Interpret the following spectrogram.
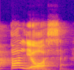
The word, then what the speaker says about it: palhoça: uma outra cor então qual é a sílaba mais forte da palavra palhoça palhoça qual que eu falei mais forte né também é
